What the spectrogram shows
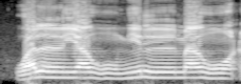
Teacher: Ada qalqalah juga di huruf terakhir yaitu huruf dal.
